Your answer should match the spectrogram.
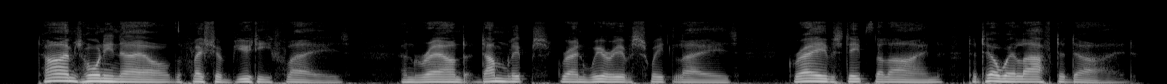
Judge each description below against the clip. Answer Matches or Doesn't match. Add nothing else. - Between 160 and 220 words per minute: Doesn't match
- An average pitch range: Matches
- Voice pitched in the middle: Doesn't match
